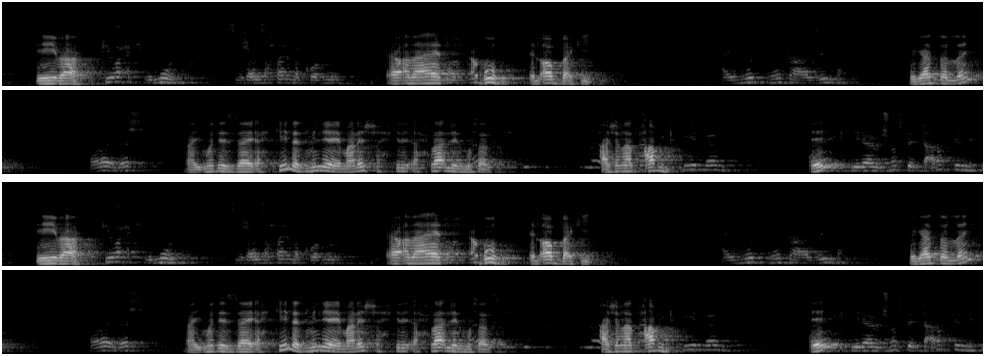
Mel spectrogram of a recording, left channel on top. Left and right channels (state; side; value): normal; both; correlation 0.88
